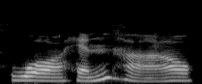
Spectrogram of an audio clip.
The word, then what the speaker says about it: 我很好: I'm going to tell you how to pronounce it. You have to imitate, okay? It's 我很好.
